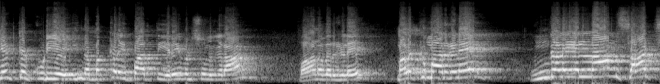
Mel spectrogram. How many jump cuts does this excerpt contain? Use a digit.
1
